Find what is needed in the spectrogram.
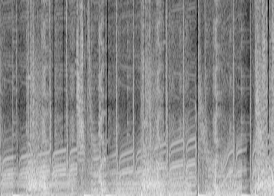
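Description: Electronic music mixed for mono playback: a heavy kick drum and sustained bass notes under repeated quick rising pitch glides.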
